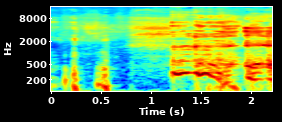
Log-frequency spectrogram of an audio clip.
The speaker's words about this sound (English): I'm coughing. Sorry, folks. I just got done eating a really good supper. Fried chicken.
